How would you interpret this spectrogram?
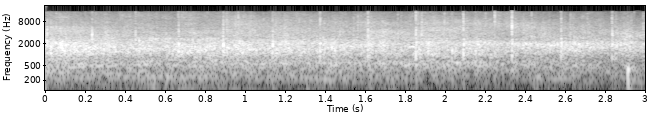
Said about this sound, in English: Yes, we give them a round of applause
